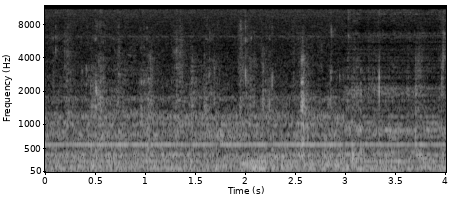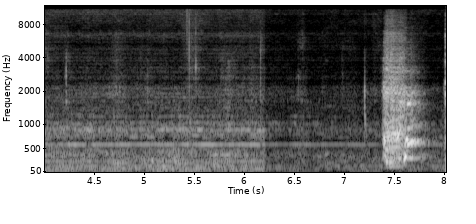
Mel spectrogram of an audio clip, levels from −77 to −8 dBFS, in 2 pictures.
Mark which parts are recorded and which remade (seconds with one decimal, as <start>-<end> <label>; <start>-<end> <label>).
0.0-3.0 recorded; 3.0-8.0 remade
